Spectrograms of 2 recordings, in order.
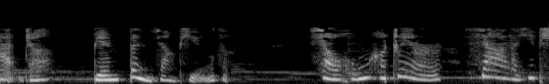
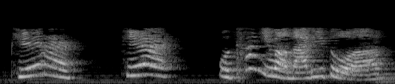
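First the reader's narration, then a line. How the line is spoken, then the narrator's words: Calling out. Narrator (Chinese): 宝钗口中还喊着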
